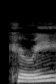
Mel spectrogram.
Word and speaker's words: Curie: And the newsletter kicks off with Marie Curie. Is that how we pronounce her name?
